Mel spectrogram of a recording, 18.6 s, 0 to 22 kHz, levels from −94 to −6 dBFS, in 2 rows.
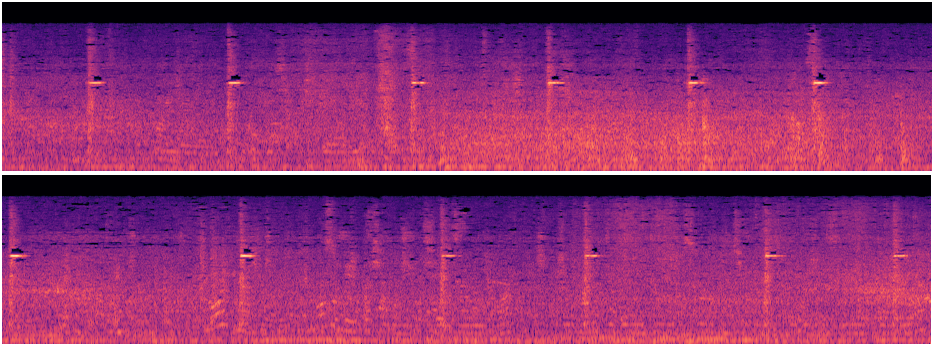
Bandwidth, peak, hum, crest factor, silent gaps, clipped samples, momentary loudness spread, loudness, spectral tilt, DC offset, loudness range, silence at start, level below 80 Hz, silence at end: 14 kHz; -6 dBFS; none; 22 dB; none; under 0.1%; 17 LU; -25 LUFS; -2 dB/octave; under 0.1%; 7 LU; 0 s; -42 dBFS; 0 s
